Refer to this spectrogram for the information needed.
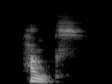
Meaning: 1. A crotchety or surly person 2. A stingy man; a miser 3. plural of hunk
- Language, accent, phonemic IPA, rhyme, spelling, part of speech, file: English, Australia, /hʌŋks/, -ʌŋks, hunks, noun, En-au-hunks.ogg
